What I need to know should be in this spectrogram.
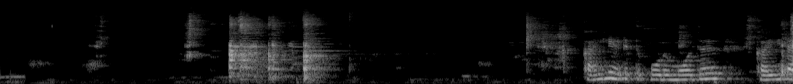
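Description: A metal spoon scrapes and clinks against a steel bowl.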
